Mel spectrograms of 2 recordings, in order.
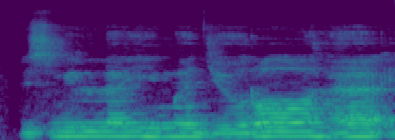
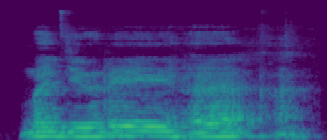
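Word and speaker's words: مَجْرٰىهَا: Jadi kayak bismillahimajreha, bukan bismillahimajroha, itu kan asli fathah ya. Kalau misalkan dimiringkan, dikasrohkan dengan bismillahimajriha ya, itu kan enggak, jadi tengah-tengah, jadi kayak miring gitu. Jadi bacanya itu kayak bismillahimajreha wa mursaha. Itu bacaan imalah, dan panjangnya itu dengan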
